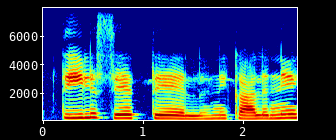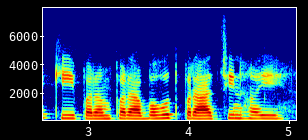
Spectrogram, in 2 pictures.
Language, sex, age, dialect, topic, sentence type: Magahi, female, 41-45, Central/Standard, agriculture, statement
